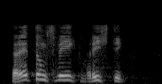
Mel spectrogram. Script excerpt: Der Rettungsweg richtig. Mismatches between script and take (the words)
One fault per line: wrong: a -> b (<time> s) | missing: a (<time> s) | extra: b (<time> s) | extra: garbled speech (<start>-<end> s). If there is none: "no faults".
no faults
